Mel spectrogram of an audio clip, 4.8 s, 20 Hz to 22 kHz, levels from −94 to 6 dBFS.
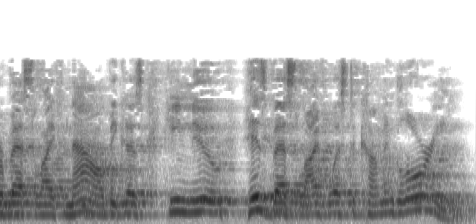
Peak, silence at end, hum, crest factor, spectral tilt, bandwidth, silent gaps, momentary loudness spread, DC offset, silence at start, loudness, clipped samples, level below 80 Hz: -4 dBFS; 0 s; none; 18 dB; -5 dB/octave; 8.8 kHz; none; 6 LU; under 0.1%; 0 s; -21 LUFS; under 0.1%; -54 dBFS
